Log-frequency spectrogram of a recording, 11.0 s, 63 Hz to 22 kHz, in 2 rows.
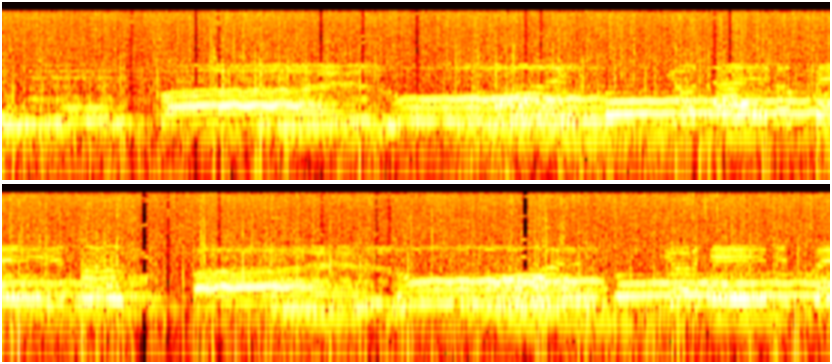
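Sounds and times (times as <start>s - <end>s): record surface hiss and crackle: 0.0s - 11.0s.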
